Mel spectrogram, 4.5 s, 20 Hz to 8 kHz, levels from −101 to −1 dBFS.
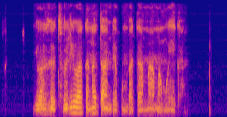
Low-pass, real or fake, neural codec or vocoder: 7.2 kHz; fake; vocoder, 22.05 kHz, 80 mel bands, HiFi-GAN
